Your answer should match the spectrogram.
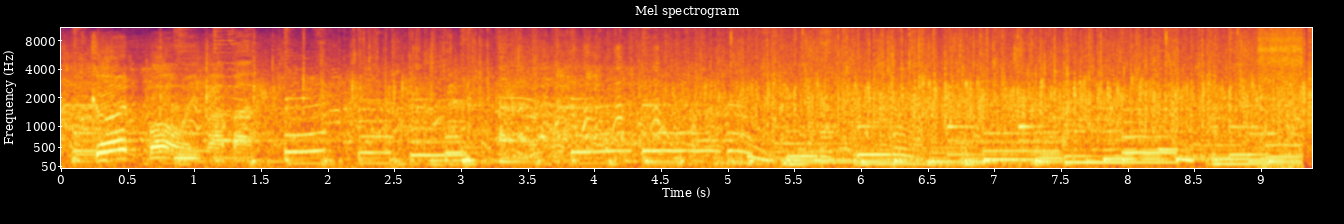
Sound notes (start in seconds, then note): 1.8 audience laughs; 5.2 audience applauds; 6.2 mellow guitar music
